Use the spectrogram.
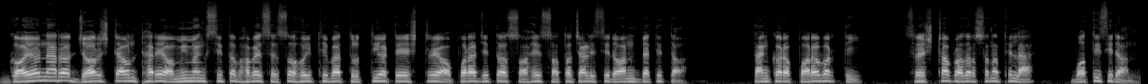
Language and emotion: Odia, neutral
